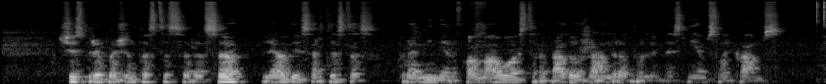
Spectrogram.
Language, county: Lithuanian, Marijampolė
